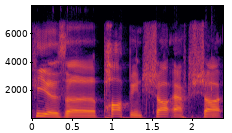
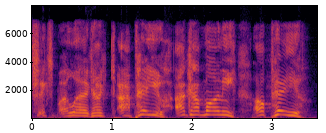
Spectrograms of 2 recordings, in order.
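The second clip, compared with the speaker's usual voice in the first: very high screaming that sounds in pain; 10 semitones higher than usual. After being offered medical treatment, a character screams at Marcus: screaming at someone. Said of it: "he he starts screaming at Marcus".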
